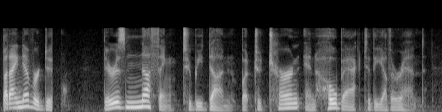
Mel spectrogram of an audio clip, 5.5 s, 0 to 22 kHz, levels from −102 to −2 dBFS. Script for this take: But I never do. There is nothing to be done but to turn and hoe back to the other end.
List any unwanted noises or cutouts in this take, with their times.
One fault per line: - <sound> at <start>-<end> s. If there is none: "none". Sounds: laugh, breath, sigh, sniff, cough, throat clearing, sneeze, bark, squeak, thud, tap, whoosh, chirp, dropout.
- dropout at 0.6-0.8 s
